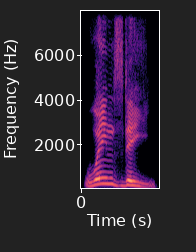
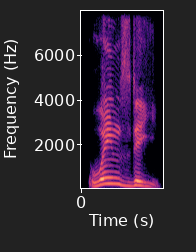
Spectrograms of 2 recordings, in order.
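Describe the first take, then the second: No difference in how they are said.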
